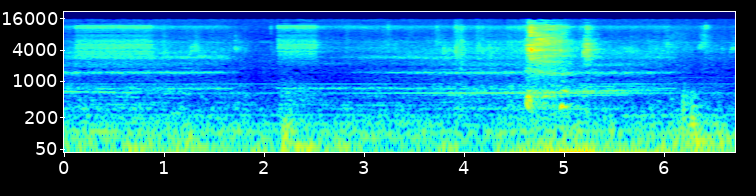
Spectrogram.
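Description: Tobu 50070-series electric train running on the rails, heard from on board: a steady low rumble with faint motor tones, and a louder rush of noise about five seconds in.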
